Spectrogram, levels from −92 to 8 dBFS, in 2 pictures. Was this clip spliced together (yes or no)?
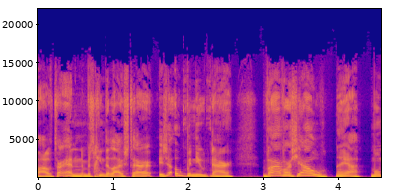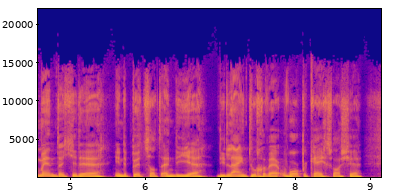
yes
